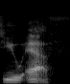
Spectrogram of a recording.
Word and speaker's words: Yusuf: And your name itself, it's not Yusuf, it's Yusuf, right? Because there's a U there. It's Yusuf.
